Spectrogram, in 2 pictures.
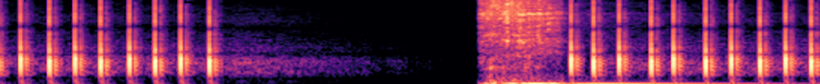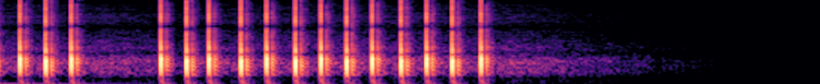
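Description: Rapid, even electronic blips tick in quick bursts.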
